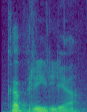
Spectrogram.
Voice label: "caprilia", crespinese

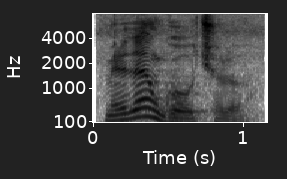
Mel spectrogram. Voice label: "gocciolo", crespinese

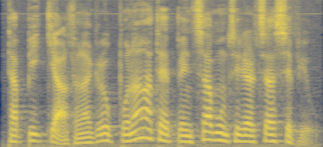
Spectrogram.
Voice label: "gropponata", dialettale crespinese

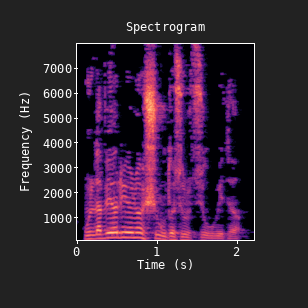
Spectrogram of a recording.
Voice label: "sur subito", crespinese

